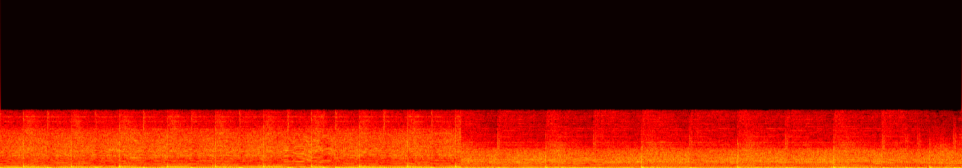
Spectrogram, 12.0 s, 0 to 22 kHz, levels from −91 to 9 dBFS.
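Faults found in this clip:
Wrong sample rate from 5.76 s to end: playback clock running at half the recorded rate with no resampling, consistent with 32 kHz material output at 16 kHz. Sound slows to 0.5x speed and drops 12 semitones, a full octave, heavy and dragging.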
